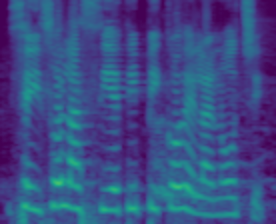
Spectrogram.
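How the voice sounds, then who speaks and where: A woman giving a personal testimony at a religious retreat, telling her story in a lively way and acting out the voices of the people in it. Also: high-pitched, normal speed. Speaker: retreat speaker.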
